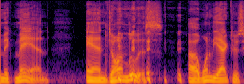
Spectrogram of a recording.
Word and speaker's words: Dawn Lewis: showrunner mike mcmahon which i just learned you pronounce his name mcmahon and dawn lewis uh one of the actors who plays the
